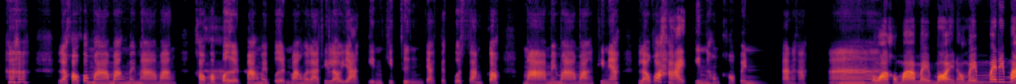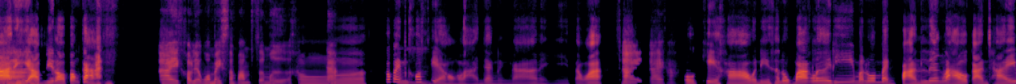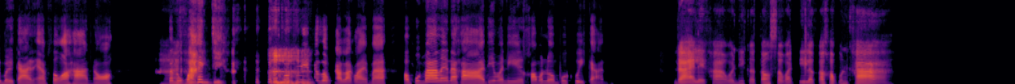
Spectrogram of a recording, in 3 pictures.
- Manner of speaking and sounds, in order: chuckle; distorted speech; laughing while speaking: "การ"; tapping; laughing while speaking: "มากจริง ๆ"; laugh; chuckle
- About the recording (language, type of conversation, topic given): Thai, podcast, แอปสั่งอาหารเดลิเวอรี่ส่งผลให้พฤติกรรมการกินของคุณเปลี่ยนไปอย่างไรบ้าง?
